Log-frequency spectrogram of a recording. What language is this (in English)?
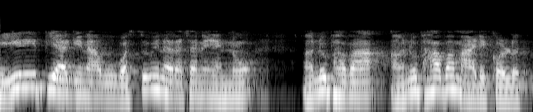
Kannada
